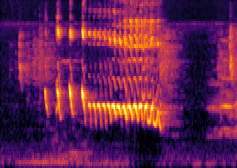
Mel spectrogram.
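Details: Strong Black-naped oriole song meant to provoke other orioles: three short rising notes lead into a rapid, grating, pulsed trill lasting about a second and sinking in pitch, over a faint low hum.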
